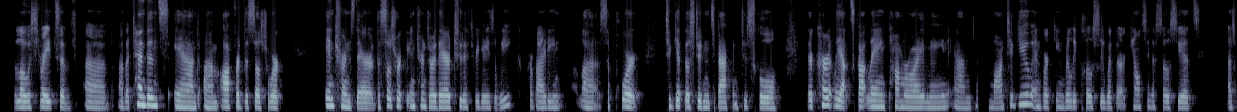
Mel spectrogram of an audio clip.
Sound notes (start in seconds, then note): none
